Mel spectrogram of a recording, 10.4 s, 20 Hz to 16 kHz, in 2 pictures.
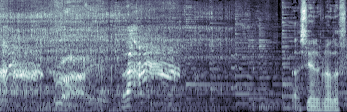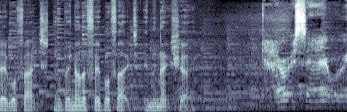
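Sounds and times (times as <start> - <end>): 
person imitating a monster's roar with the voice: 0.0 - 3.7
speech: 0.9 - 2.2, 4.4 - 8.2, 9.4 - 10.3.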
